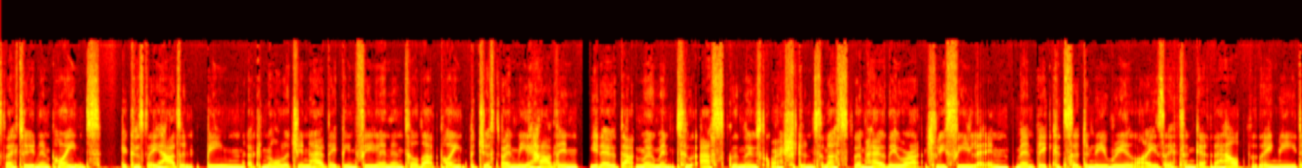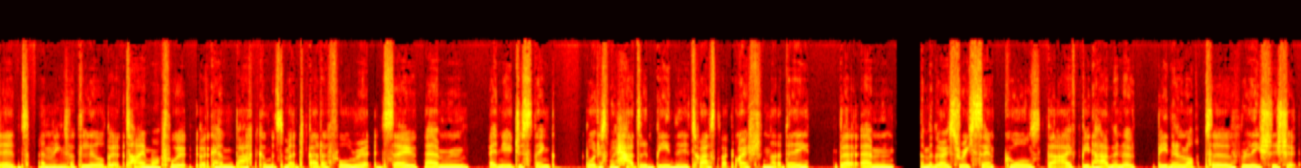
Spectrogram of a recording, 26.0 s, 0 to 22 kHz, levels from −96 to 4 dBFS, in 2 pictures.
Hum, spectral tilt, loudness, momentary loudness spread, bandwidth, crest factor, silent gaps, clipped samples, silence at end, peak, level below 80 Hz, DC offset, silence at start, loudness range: none; -4.5 dB/octave; -19 LUFS; 4 LU; 17 kHz; 16 dB; 22.08-22.21 s; under 0.1%; 0.05 s; -4 dBFS; -38 dBFS; under 0.1%; 0 s; 1 LU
